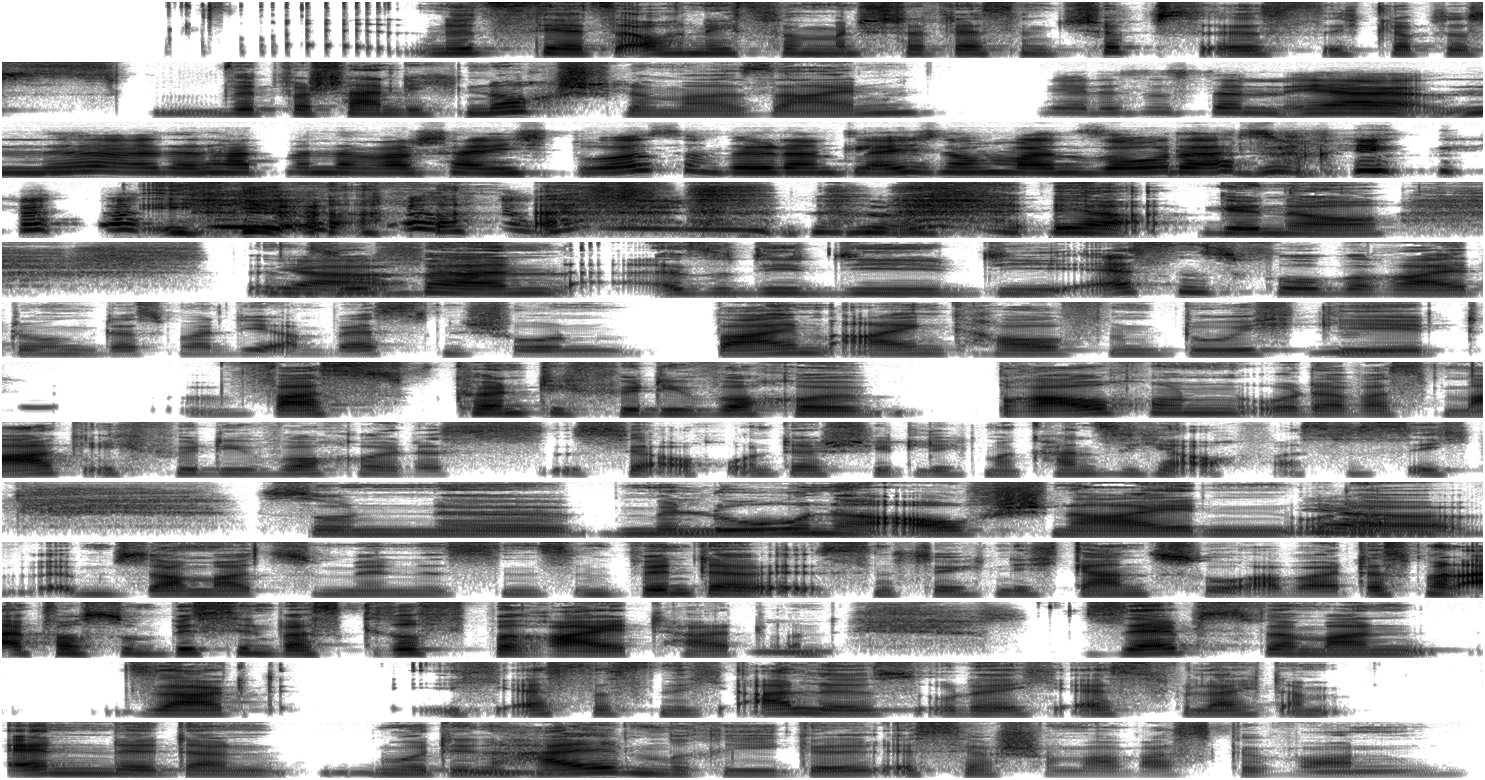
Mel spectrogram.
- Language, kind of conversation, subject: German, advice, Warum fällt es dir schwer, gesunde Gewohnheiten im Alltag beizubehalten?
- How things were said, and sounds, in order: other noise; laughing while speaking: "Ja"; chuckle; laughing while speaking: "trinken"; laugh; "zumindest" said as "zumindestens"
